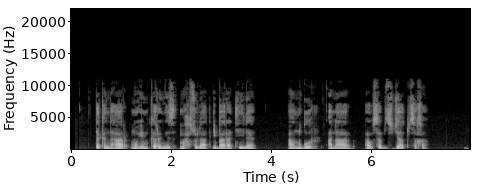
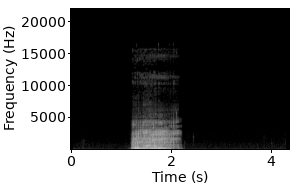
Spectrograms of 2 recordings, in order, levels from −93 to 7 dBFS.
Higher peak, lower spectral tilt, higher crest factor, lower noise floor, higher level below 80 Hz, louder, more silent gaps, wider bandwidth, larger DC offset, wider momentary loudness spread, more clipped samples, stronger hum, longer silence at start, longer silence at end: about the same, -4 dBFS vs -4 dBFS; second, -5.5 dB/octave vs -7.5 dB/octave; about the same, 20 dB vs 24 dB; second, -71 dBFS vs -78 dBFS; second, -60 dBFS vs -44 dBFS; about the same, -24 LUFS vs -23 LUFS; neither; about the same, 11 kHz vs 12 kHz; neither; second, 7 LU vs 14 LU; neither; neither; second, 0.5 s vs 1.2 s; second, 0.05 s vs 2.2 s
